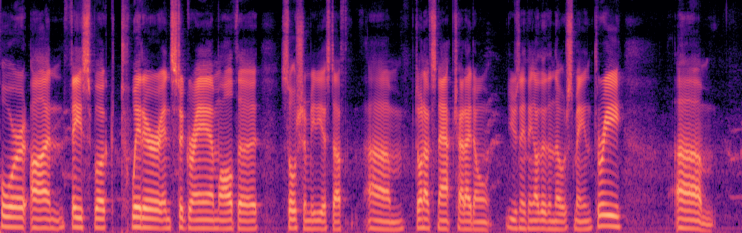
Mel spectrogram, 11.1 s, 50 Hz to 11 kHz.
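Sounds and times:
speech: 0.0s - 9.5s, 10.1s - 10.8s
cat meowing: 7.3s - 7.6s, 10.9s - 11.1s.

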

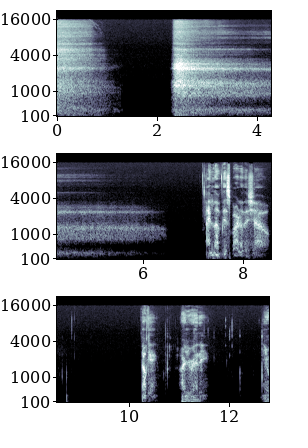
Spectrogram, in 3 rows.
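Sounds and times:
deep breath: 0.0s - 1.3s, 2.3s - 6.5s
speech: 7.3s - 8.6s, 10.2s - 11.6s.

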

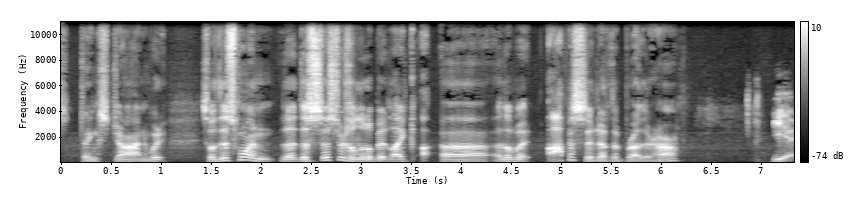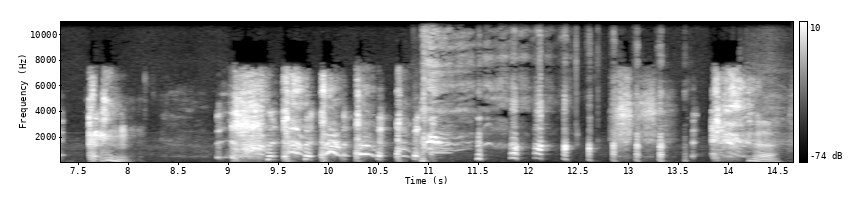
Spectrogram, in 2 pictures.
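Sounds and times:
speech: 0.1s - 6.3s, 7.1s - 8.1s, 14.2s - 14.6s
person coughing with something caught in the throat: 7.6s - 8.1s, 8.9s - 11.4s, 12.9s - 14.6s
laughter: 10.9s - 14.5s
throat clearing from someone with something caught in the throat: 13.6s - 14.6s.

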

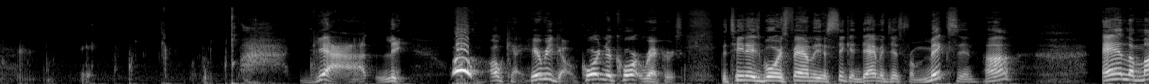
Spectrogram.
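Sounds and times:
slurping breathy swallow: 0.0s - 2.9s
person sipping a drink with wet mouth clicks: 0.0s - 3.0s
speech: 3.2s - 10.2s, 11.0s - 11.4s.

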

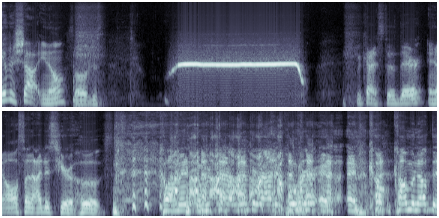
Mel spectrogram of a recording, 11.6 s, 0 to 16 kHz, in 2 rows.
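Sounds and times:
speech: 0.0s - 1.4s, 4.6s - 11.5s
person whistling in imitation of a bull elk bugle: 2.2s - 4.1s
laughter: 7.3s - 11.5s.

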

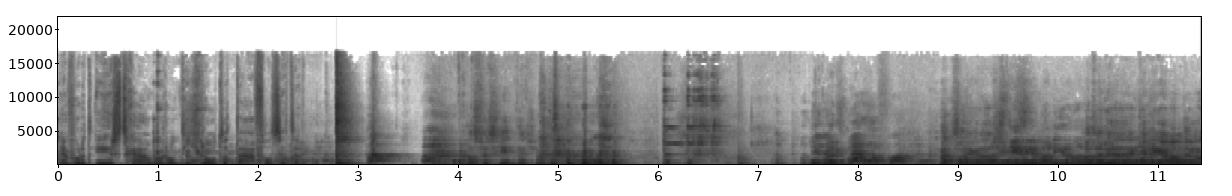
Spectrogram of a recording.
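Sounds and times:
speech: 0.0s - 2.9s, 3.7s - 5.7s, 7.6s - 11.4s
lively chatter: 0.9s - 6.0s, 7.0s - 11.4s
people laughing: 2.1s - 5.9s, 7.0s - 9.6s
glasses of cava clinking in a toast: 6.0s - 7.0s.

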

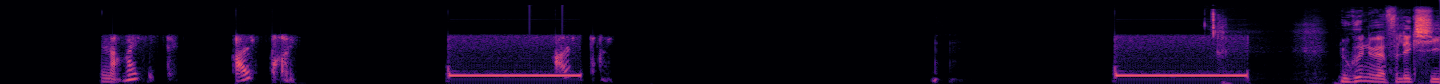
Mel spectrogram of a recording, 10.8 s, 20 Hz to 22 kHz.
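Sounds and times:
speech: 0.8s - 2.3s, 10.1s - 10.8s
telephone ringing tone from a call reaching an answering machine: 3.4s - 4.4s, 8.4s - 9.4s.

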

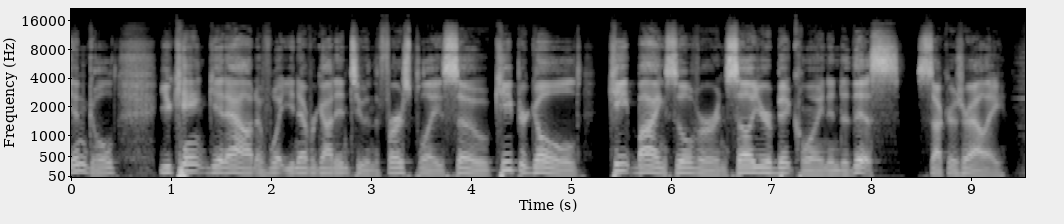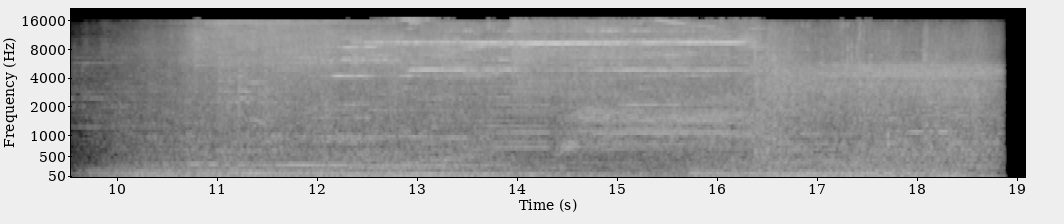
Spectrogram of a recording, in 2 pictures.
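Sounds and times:
speech: 0.0s - 9.8s
train rolling along the tracks: 9.6s - 18.1s
train wheels squealing: 11.0s - 16.4s.

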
